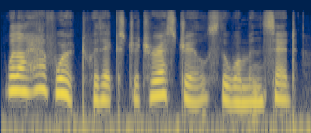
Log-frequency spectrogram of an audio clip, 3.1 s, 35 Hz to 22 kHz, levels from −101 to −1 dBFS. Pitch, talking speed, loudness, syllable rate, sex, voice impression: 205 Hz, 175 wpm, -19 LUFS, 5.2 syllables/s, female, very feminine, slightly young, thin, tensed, slightly powerful, slightly dark, slightly soft, very clear, fluent, raspy, cool, intellectual, slightly refreshing, sincere, calm, slightly friendly, reassuring, slightly unique, elegant, wild, slightly sweet, lively, strict, slightly intense, sharp, light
